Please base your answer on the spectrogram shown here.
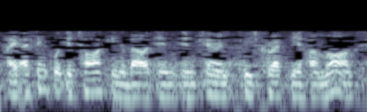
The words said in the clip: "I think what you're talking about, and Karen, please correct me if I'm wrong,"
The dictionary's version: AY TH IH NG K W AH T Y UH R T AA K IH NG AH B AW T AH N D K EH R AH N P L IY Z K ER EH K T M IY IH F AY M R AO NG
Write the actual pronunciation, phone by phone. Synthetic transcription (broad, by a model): AY TH IH NG K W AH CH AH R T AA K IH NG AH B AW T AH N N K EH R AH N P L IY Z K ER EH K T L IY IH F AY M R AO NG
